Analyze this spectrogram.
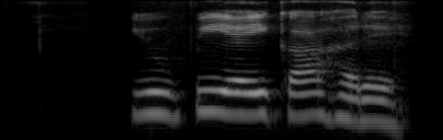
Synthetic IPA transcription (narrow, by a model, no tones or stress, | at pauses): juːpiaikaɦɐɾeː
